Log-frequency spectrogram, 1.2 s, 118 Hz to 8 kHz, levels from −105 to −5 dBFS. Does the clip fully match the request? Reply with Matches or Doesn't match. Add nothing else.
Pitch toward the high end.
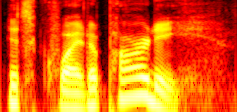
Doesn't match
